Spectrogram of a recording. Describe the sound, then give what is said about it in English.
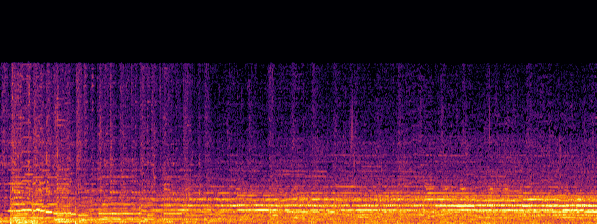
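Wailing sirens of the escort vehicles leading the Giro d'Italia bunch out through Molfetta in Puglia, loud and continuous, with overlapping tones sounding steadily over a dense road rumble. “That was the sound of the Giro d'Italia bunch riding out through Molfetta this morning in front of huge, very enthusiastic crowds.”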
